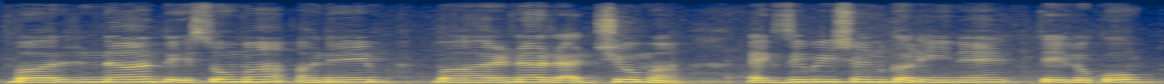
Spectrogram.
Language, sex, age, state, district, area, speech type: Gujarati, female, 45-60, Gujarat, Kheda, rural, spontaneous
